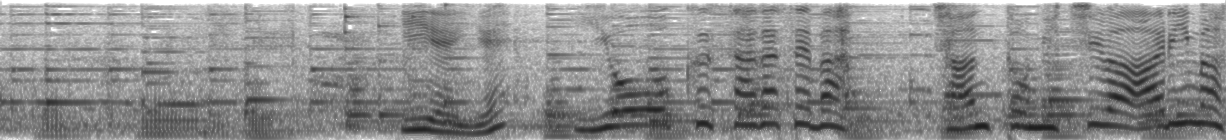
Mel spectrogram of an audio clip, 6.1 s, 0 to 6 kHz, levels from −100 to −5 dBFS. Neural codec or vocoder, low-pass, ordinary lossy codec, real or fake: none; 5.4 kHz; none; real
